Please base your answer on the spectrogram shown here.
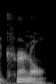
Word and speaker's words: colonel: The Colonel. Ah, yes. You see, it's spelled C O L O N E L, but then you say colonel.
